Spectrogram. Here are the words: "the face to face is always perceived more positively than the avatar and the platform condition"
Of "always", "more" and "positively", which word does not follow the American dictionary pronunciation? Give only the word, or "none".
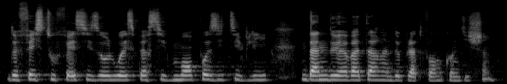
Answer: none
